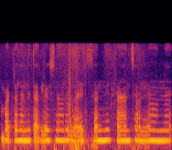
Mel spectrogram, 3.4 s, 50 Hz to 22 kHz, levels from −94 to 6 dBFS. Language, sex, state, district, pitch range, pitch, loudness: Telugu, female, Andhra Pradesh, Sri Satya Sai, 240-245 Hz, 245 Hz, -15 LUFS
